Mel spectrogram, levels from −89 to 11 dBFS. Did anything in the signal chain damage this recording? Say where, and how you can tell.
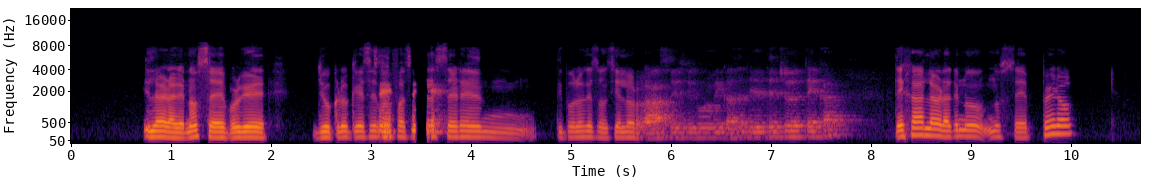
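Yes. An echo leak sits at 3.36 to 3.75 s: a copy of the voice trailing by 333 ms, about 10 dB under the direct speech. That points to call processing, likely a loudspeaker endpoint whose echo canceller let part of its microphone pickup return.

Speech suppressed in double talk falls at 3.43 to 3.59 s, inside that echo. The talker's voice plunges by around 40 dB in pieces totalling roughly 150 ms. The echo canceller likely mistook the overlapping talk for echo and attenuated everything.

A switch to a distant microphone runs from 5.69 to 8.09 s. The voice turns abruptly roomy and hollow, drops by about 5 dB, and room noise rises to about 35 dB below speech. This suggests the close microphone's feed likely dropped out, leaving a farther pickup.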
